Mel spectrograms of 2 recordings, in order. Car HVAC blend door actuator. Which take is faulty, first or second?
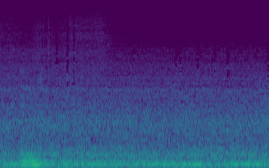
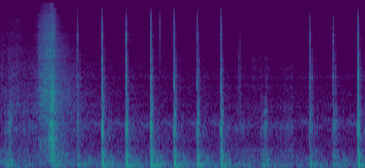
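second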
